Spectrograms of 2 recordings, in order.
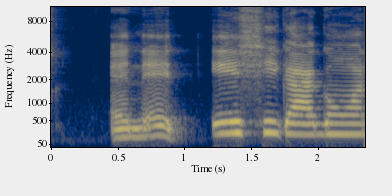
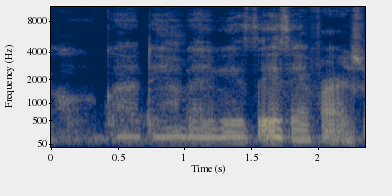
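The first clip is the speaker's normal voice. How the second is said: much softer hushed retelling; whispered reaction; 14 dB quieter than usual. Retold or imitated. Retelling her shock about the baby in a whisper. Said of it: "whispered retelling again".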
